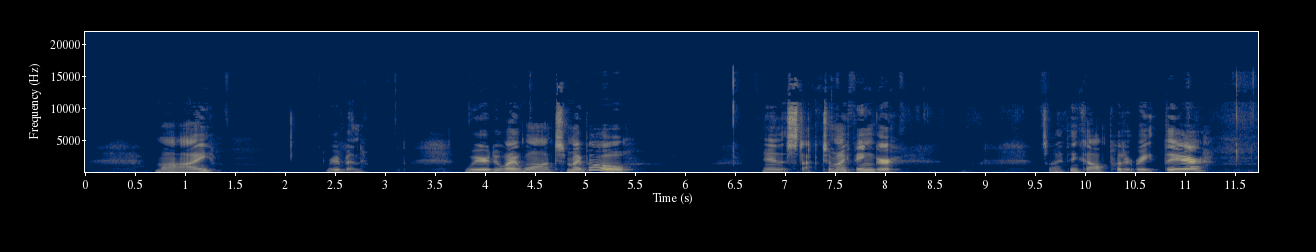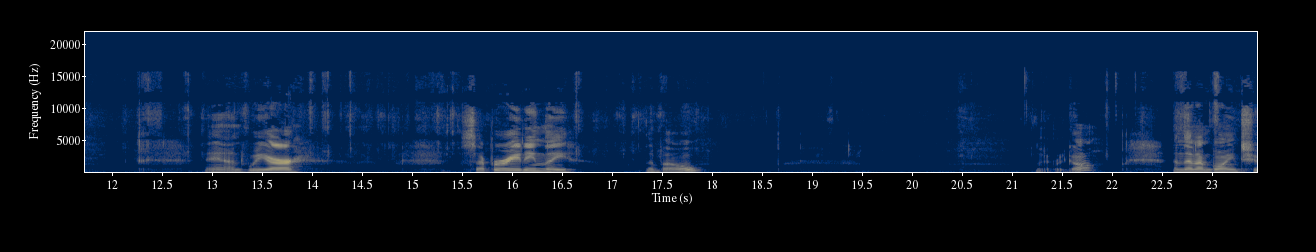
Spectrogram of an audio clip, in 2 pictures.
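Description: Card stock rustles softly as it is handled.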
